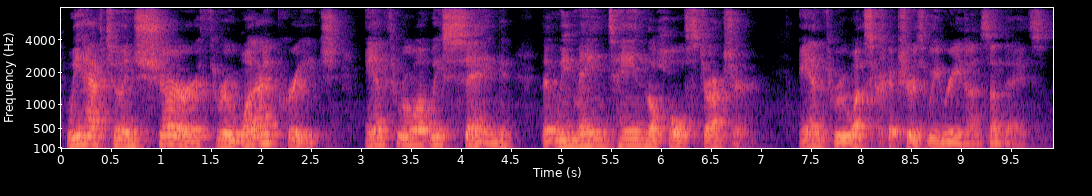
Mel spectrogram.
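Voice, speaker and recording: A male pastor speaking earnestly in a teaching way, slowing down to stress long lists. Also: medium pitch, expressive, darkish tone. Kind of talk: church announcement talk, sermon-like. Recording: very echoey room.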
